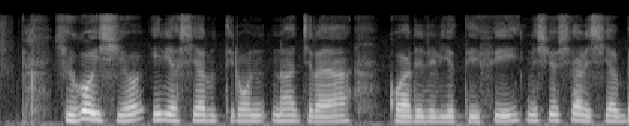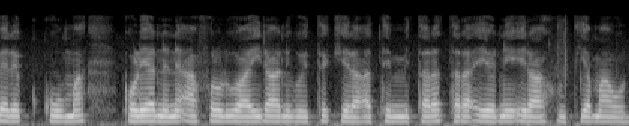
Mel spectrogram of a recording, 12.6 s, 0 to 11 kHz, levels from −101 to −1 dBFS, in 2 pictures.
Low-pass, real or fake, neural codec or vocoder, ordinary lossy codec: 7.2 kHz; real; none; none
